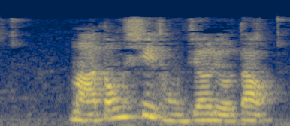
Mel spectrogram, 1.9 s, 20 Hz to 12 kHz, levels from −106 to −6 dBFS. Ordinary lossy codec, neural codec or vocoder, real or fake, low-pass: AAC, 32 kbps; none; real; 7.2 kHz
